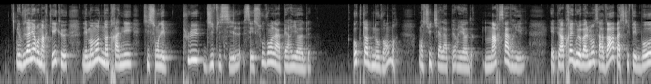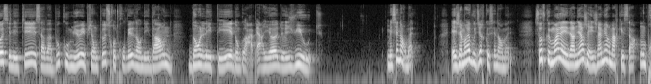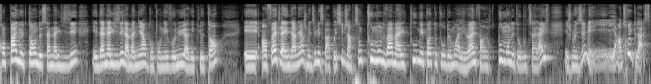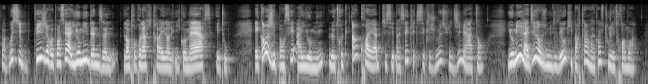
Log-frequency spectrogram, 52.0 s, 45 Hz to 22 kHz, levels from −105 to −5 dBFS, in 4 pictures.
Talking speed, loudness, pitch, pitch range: 230 wpm, -23 LUFS, 185 Hz, 165-225 Hz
